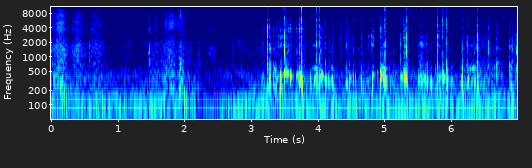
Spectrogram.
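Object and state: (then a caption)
Empty plastic water bottle. Long nails scratch and tap the body of a held, empty clear purple plastic water bottle with a printed design. Soft, hollow scratching in the first few seconds gives way to a quicker run of sharper, louder plastic taps and clicks, each dying away almost at once.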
